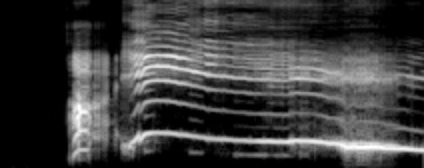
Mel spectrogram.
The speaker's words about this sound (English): It makes the hideous shriek once more. And then vanishes from view.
